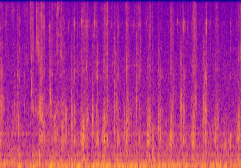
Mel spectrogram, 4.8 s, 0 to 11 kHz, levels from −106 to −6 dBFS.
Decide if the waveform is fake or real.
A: real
